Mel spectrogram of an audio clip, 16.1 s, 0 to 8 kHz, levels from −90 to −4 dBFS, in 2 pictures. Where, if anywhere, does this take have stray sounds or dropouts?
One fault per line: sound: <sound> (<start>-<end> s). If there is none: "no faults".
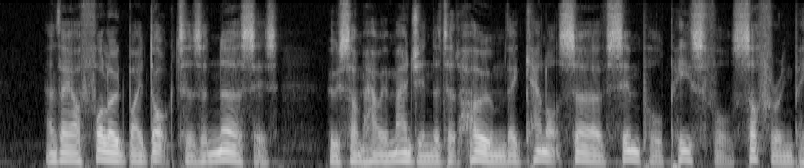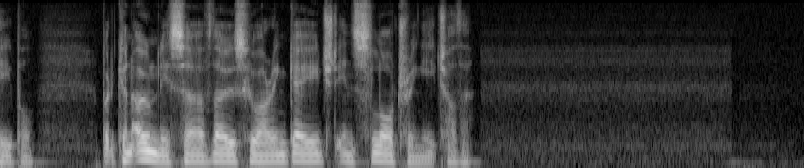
no faults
